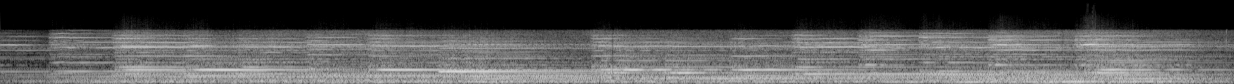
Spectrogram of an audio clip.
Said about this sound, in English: And on Sunday, there are church bells.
